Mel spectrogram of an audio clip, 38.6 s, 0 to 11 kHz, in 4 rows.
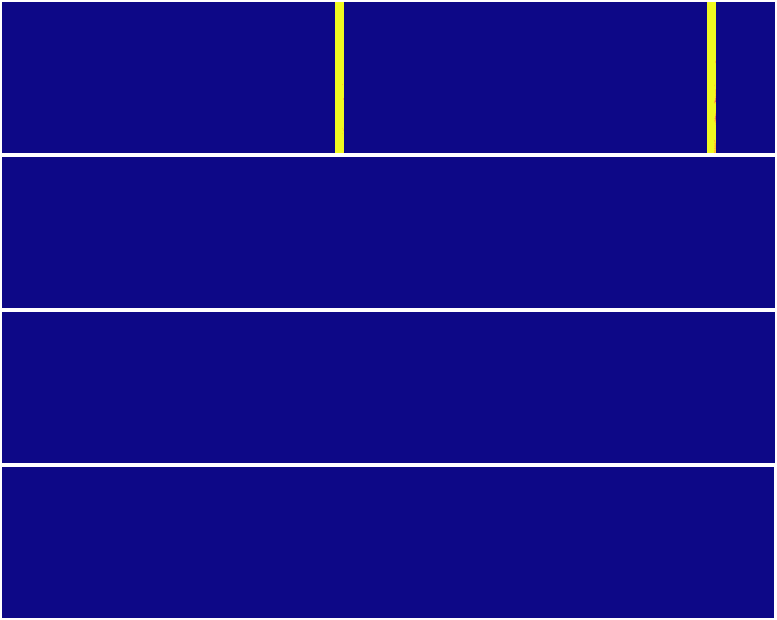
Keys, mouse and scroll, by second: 0.0 middle click, 0.1 ctrl+z, 0.2 middle drag, 0.4 click, 0.6 middle drag, 0.8 ctrl+click, 1.2 middle click, 1.3 x, 1.5 middle click, 1.7 Tab, 1.8 middle click, 2.0 s, 2.2 right click, 2.5 middle click, 2.7 s, 3.0 middle click, 3.1 s, 3.7 scroll up 2, 4.0 click, 4.3 middle drag, 4.4 scroll up 1, 4.7 click, 5.5 shift+a, 6.3-8.3 drag, 8.3 Tab, 8.5 a, 8.7 u, 9.1 u, 10.5 middle click, 10.9-16.4 typing, 11.5 scroll down 3, 16.3 Tab, 17.1 Tab, 17.4 g, 18.4 s, 19.1 middle click, 19.2-19.6 scroll down 9, 19.6 s, 20.2 scroll down 1, 20.3 s, 21.5 KP_0, 21.8 middle click, 22.0 KP_0, 22.3 g, 24.2 Tab, 24.3 middle click, 24.4 scroll down 10, 24.6 middle click, 24.9 g, 25.3 KP_0, 25.6 s, 26.7-28.5 typing, 27.4 Escape, 30.4 g, 31.0 Tab, 31.3 g, 33.2 Tab, 33.7 middle click, 33.7-34.0 scroll down 11, 34.0 click, 34.7 KP_0, 35.1 middle click, 35.2 KP_0, 35.9 click, 36.3 z, 37.3 F7, 37.7 middle click, 37.8 scroll up 3, 37.9 scroll down 3, 38.1 scroll up 1, 38.3 click, 38.5 KP_Decimal.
